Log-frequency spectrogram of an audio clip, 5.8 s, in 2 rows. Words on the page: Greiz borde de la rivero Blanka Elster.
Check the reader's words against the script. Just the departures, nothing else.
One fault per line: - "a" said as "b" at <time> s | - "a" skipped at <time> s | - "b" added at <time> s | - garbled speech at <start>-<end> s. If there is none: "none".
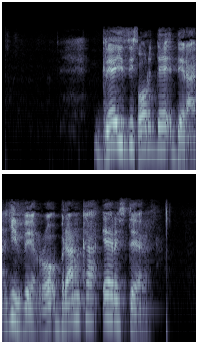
none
